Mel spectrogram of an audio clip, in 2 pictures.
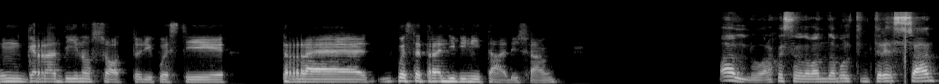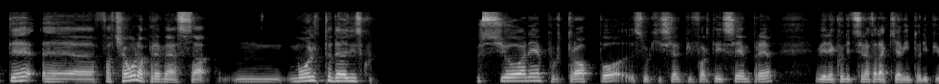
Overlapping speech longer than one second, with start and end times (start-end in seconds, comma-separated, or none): none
